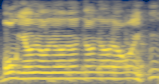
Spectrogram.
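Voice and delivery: high laughing boing yoing noises; boing sound effect. Retold or imitated. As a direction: mimic the arrow flopping with a springy sound. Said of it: "and then it, like".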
